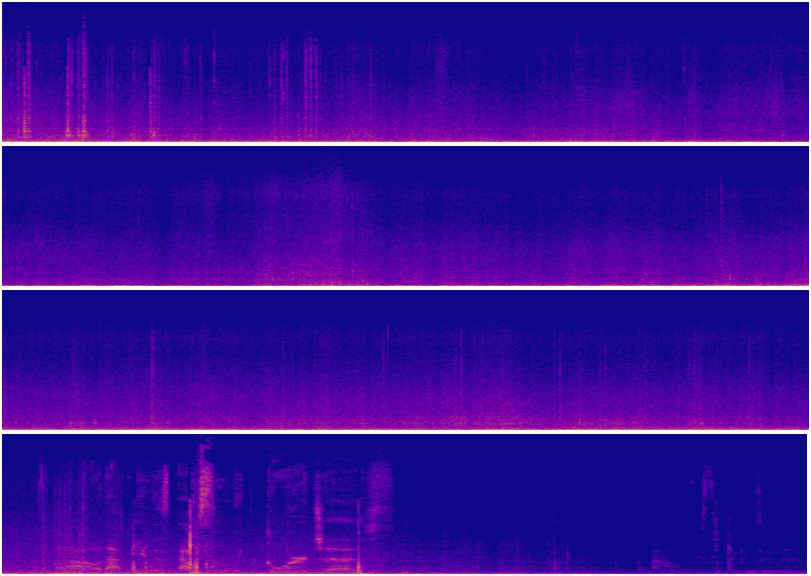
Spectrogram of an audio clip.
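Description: Inside a truck cab while driving slowly on a dirt road: a steady low rumble of engine and tyres with rushing wind-like noise.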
